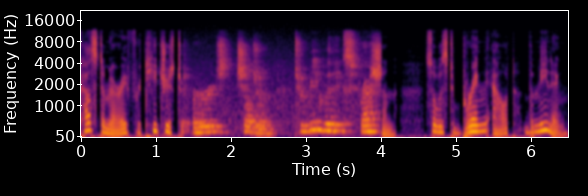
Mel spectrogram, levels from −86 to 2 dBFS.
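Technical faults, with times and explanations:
1.37 to 4.0 s, switch to a distant microphone: the speech suddenly goes roomy and hollow, loses its low end, and picks up more background, with the room noise sitting roughly 25 dB under the speech. It snaps back just as abruptly at 4.0 s. The overall level barely changes, so it's the tone and room sound that give it away. The likely cause is the close mic dropping out and the recording falling back to one further off.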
